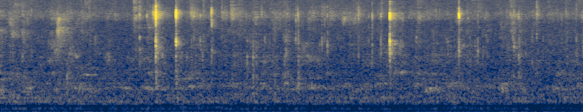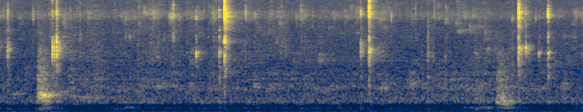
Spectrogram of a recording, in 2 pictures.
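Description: Cats eating dry kibble from a plastic bowl: faint, irregular crunches and clicks of pellets being chewed and knocked about, the loudest about six seconds in.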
